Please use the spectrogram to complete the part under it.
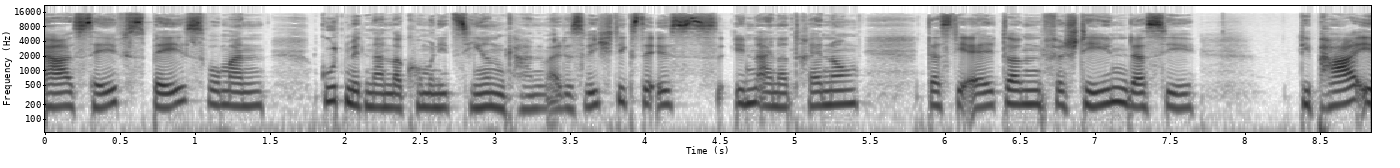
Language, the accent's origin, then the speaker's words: German; Welschnofen, Trentino-Alto Adige, Italy; der aus meinem Heimatdorf Welschnofen kommt. Also es ist ganz lustig, dass da auch so eine Südtirol-Kombo ist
